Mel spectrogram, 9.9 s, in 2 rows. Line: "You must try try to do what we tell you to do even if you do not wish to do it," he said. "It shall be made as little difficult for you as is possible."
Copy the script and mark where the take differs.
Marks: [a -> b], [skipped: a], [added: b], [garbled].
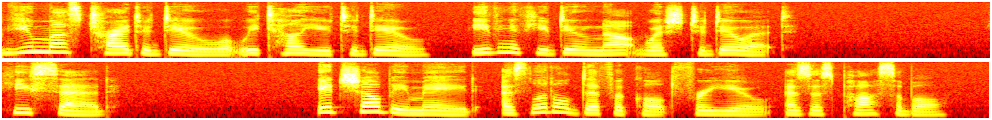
"You must try [skipped: try] to do what we tell you to do even if you do not wish to do it," he said. "It shall be made as little difficult for you as is possible."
